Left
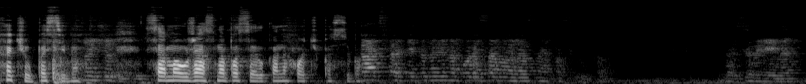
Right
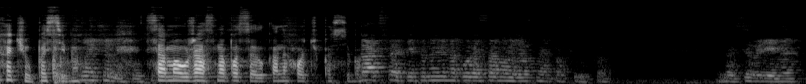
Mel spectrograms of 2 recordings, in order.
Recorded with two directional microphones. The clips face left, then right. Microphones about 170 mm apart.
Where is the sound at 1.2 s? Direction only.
35° left (ahead or behind).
